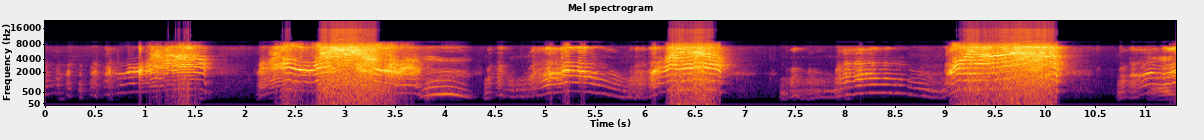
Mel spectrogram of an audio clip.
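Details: Angry pet cat yowling repeatedly, long wavering wails rising and falling in pitch, several loud harsh bursts alternating with softer arched moans, about six calls in eleven seconds.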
